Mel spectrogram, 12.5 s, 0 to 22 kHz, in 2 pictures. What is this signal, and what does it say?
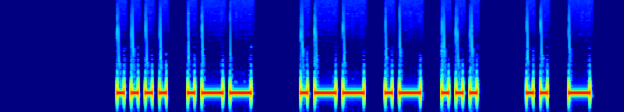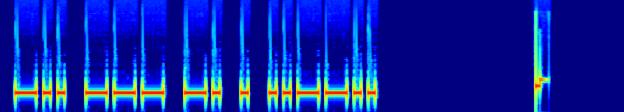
Morse code, heard as a keyed tone, about 17 wpm, 700 Hz. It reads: HW WAS IT DONE?
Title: Sentences from Top 500 Words and Abbreviations 17wpm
